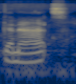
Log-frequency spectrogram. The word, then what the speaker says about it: gnat: Gnats? It's not a gnat, it's a gnat. It's just spelt with a G.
